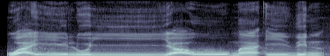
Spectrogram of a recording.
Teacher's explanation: Jadi seolah-olah ada tasydid namanya idgham. Idgham ingat artinya melebur.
